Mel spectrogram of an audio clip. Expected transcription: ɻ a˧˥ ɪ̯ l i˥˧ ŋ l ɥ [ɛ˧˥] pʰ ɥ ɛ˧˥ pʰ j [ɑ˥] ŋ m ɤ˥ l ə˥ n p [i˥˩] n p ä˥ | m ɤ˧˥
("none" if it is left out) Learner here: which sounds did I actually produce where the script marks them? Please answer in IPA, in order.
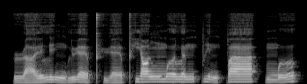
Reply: ɛ˥˩, ɑ˥, i˥˩

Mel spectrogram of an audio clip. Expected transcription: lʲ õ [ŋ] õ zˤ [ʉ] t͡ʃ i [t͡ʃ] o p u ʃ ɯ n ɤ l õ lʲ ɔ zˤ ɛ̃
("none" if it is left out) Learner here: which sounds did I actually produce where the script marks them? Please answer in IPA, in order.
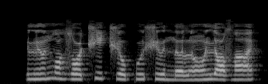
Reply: n, u, t͡ʃ

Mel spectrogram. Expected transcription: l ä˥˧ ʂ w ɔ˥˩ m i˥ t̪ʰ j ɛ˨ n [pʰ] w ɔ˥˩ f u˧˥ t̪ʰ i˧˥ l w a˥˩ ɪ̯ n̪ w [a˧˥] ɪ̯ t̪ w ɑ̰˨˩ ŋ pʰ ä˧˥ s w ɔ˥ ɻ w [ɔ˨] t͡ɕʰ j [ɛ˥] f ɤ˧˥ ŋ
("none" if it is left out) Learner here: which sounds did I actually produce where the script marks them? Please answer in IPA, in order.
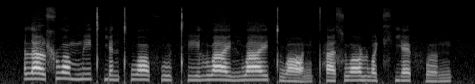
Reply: t̪ʰ, a˥, ɔ˨, ɛ˥

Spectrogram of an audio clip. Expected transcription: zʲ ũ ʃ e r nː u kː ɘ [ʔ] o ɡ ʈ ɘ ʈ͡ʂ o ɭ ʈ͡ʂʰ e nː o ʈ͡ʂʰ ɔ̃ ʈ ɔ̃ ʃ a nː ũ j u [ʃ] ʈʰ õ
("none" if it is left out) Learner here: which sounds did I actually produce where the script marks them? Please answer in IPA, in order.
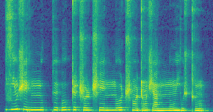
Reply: ʔ, ʃ

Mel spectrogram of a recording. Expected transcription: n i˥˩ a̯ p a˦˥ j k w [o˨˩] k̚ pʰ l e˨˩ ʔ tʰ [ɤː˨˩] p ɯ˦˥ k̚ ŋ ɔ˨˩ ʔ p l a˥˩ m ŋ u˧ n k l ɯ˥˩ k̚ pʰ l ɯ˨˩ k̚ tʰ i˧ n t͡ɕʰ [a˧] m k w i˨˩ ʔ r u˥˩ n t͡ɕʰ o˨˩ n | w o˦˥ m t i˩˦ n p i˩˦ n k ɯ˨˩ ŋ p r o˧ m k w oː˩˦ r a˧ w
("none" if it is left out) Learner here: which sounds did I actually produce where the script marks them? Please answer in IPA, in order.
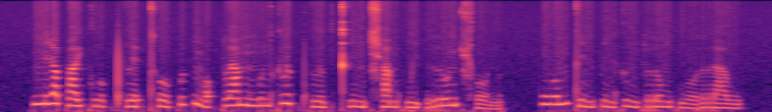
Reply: o˨˩, oː˨˩, a˧

